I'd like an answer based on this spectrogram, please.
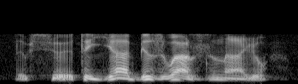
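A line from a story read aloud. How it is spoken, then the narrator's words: Grumbling. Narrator (Russian): проворчал Воин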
